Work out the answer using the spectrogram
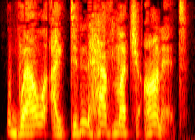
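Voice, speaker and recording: A man's voice: fairly high pitch, big pitch swings, slow pace, no room sound, voice pushed up, full character voice. Man doing a slurring drunk woman. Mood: whiny demanding. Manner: slurred, pleading, whiny yelling. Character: drunk loud young woman partying in a bar.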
